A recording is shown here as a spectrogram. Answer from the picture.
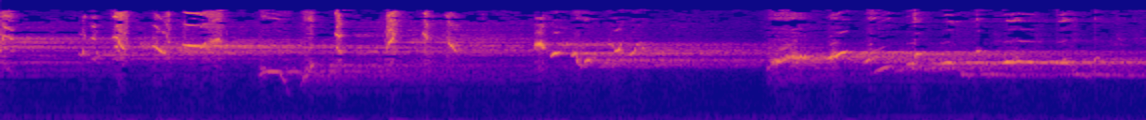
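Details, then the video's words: Oriental magpie-robin kept in a cage, with morning song used to stimulate birds and make them open their tails. It gives busy chirping and whistled phrases with quick clicks, rising into a louder rolling run near the end. "suara PAGI!! KACER Gacor Master PANCINGAN Buka Ekor KONSLET bongkar MATERI KASAR agar gacor"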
